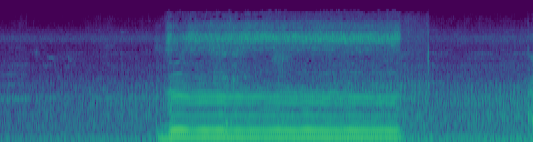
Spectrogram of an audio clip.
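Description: A person's voice holding one steady, buzzy note for about two seconds, starting about a second in.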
